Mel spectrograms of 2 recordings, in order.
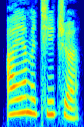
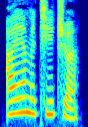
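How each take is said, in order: Both takes have the same delivery.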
